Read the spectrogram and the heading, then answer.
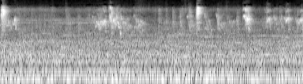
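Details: In a small new cage, contented budgies chatter with sharp high chirps and thin squeaks, loud spikes at irregular moments among softer twittering, with steady low hiss beneath.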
